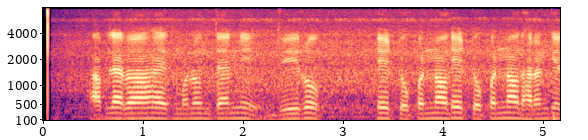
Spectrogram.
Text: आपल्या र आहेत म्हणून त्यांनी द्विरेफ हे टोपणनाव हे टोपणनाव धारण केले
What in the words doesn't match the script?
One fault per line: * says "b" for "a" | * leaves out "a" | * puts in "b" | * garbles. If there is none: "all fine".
all fine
